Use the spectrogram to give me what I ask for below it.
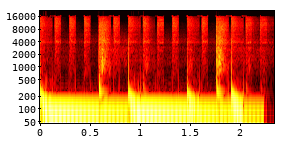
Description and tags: Stezzer 102 break
This is a boomy break beat I made at 102bpm. It utilises a variety of individual free percussive hits, sequenced in free tracker program, Jeskola Buzz.
underground, industrial, breakbeat, hop, punchy, stezzer, trash, bpm, sub, bass, break, hip, drum, punch, buzz, jeskola, beat, 808, boom, box, kit, 102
